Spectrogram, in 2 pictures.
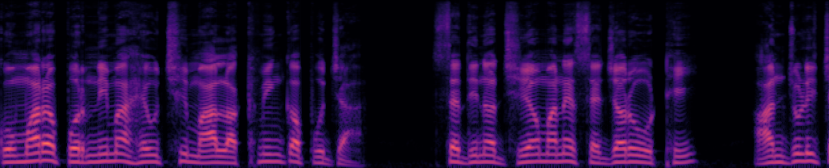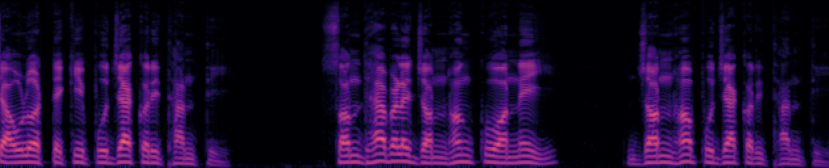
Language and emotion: Odia, neutral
